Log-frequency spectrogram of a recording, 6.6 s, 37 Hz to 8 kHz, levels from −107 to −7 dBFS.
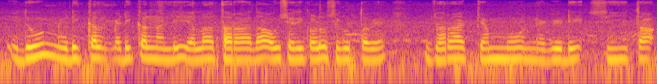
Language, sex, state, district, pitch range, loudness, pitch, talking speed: Kannada, male, Karnataka, Raichur, 180-195 Hz, -19 LUFS, 185 Hz, 100 wpm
